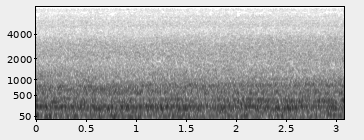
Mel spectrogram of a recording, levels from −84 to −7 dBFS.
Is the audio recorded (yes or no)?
yes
